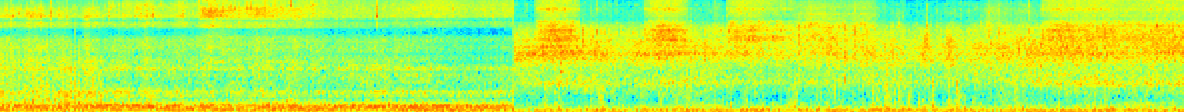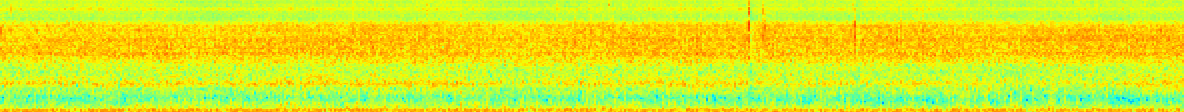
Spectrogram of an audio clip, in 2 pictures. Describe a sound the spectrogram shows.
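Wind buffets the microphone loudly while riding outdoors.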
